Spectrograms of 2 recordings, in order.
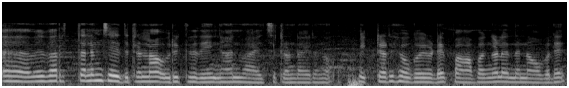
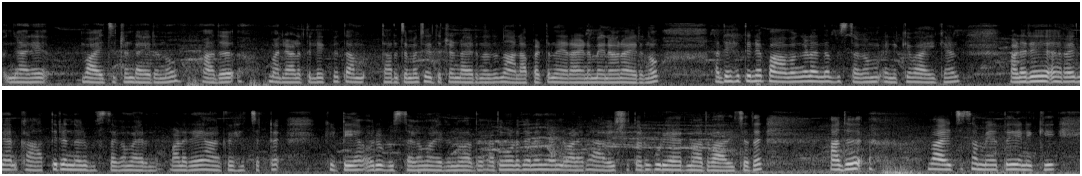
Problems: background sounds at intervals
